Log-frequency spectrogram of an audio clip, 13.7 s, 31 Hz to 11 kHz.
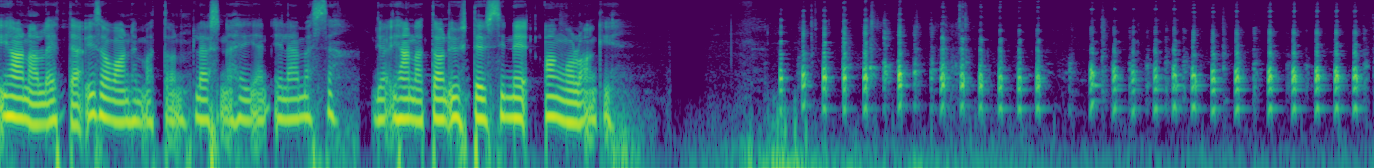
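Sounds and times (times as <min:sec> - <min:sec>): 
speech: 0:00.0 - 0:06.3, 0:07.8 - 0:08.4
chickens clucking in a henhouse: 0:07.6 - 0:13.7.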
